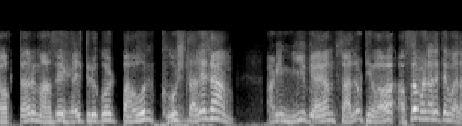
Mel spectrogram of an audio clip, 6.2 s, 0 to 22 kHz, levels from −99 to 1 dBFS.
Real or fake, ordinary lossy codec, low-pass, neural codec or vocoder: fake; AAC, 24 kbps; 19.8 kHz; codec, 44.1 kHz, 2.6 kbps, DAC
